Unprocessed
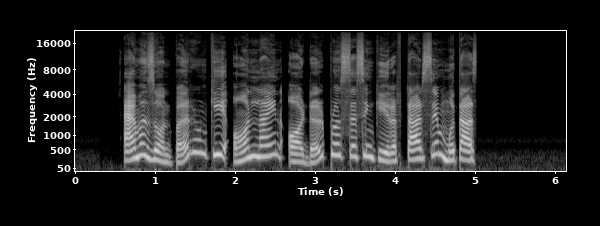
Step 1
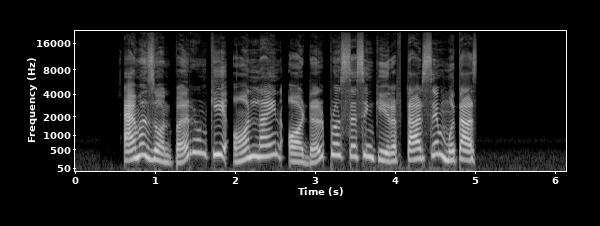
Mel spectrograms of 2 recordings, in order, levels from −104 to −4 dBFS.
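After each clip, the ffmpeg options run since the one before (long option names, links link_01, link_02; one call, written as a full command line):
ffmpeg -i in.wav -af anull out.wav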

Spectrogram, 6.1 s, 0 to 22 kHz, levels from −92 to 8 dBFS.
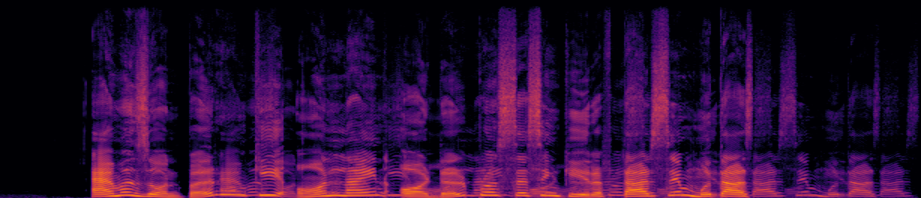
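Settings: ffmpeg -i in.wav -af "aecho=1:1:851|1702|2553:0.141|0.0452|0.0145,volume=4dB" out.wav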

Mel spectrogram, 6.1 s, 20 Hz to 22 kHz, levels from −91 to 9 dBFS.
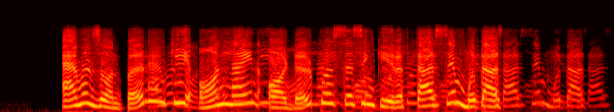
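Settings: ffmpeg -i in.wav -filter_complex "[0:a]asoftclip=type=tanh:threshold=-21.5dB,asplit=2[link_01][link_02];[link_02]acrusher=bits=5:mix=0:aa=0.5,volume=-6.5dB[link_03];[link_01][link_03]amix=inputs=2:normalize=0,aresample=16000,aresample=44100,volume=-2.5dB" out.wav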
